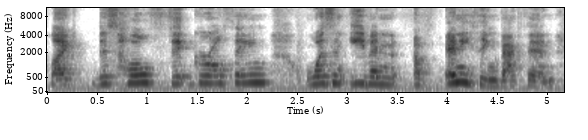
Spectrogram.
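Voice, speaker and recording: A woman's voice: sits high, unhurried. Candid woman in her thirties. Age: 30s. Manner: candid, heartfelt, rambling with fillers. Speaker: vlogger. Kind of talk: personal recovery vlog, talking to viewers.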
